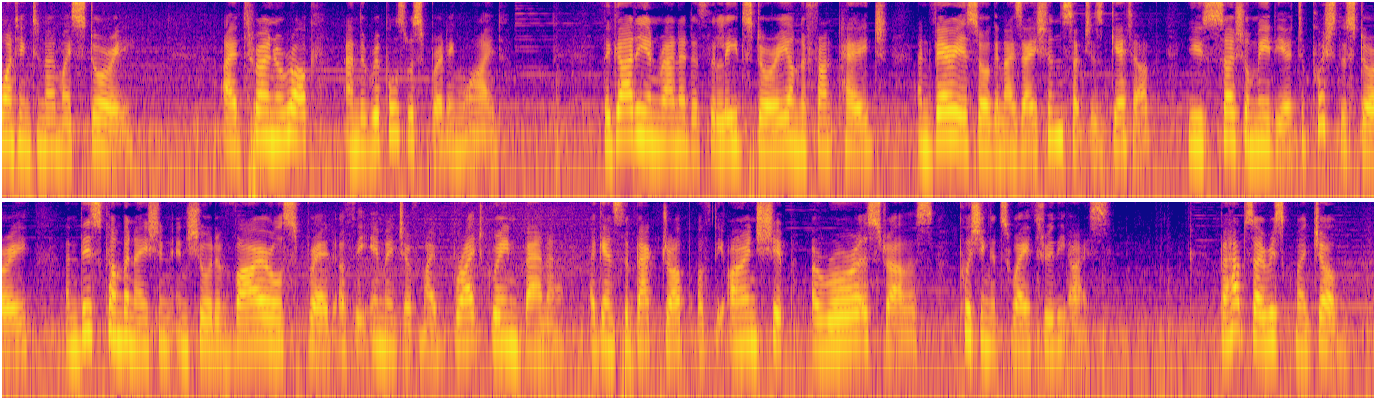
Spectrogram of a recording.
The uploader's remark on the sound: Recorded her story of climate activism aboard the very vessel her story takes place, The Aurora Australis.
